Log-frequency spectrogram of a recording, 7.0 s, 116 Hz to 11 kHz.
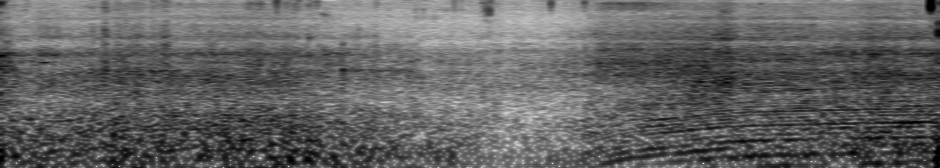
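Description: A 2021 Honda Forza 350 scooter rides along a road with steady wind rush, then the engine note rises and settles into a firm hum as the throttle opens near the end.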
